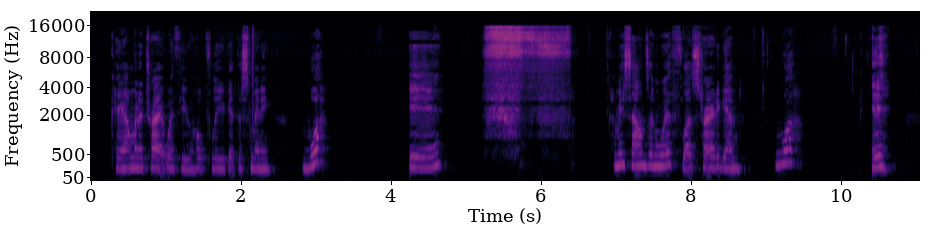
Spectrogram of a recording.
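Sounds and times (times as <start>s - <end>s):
woman blowing th sound: 5.2s - 6.5s.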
